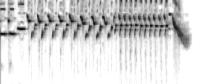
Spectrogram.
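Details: Captive goldfinch mule, recently moulted, singing a fast high twittering run of repeated chirps that accelerates into a dense trill and ends with a falling slurred note.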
